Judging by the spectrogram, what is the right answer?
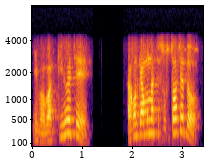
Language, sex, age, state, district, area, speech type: Bengali, male, 30-45, West Bengal, Purba Medinipur, rural, conversation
